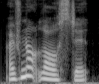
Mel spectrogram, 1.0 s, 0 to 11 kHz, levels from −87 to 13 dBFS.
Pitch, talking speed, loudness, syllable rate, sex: 225 Hz, 240 wpm, -14 LUFS, 6.0 syllables/s, female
